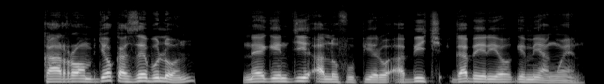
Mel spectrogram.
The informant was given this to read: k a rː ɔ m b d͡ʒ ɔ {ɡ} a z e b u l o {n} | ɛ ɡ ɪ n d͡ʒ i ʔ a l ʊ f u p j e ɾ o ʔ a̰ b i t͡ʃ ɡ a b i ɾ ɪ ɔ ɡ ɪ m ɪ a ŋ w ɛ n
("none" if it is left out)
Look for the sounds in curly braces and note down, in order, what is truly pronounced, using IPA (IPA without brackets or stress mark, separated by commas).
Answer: k, nː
